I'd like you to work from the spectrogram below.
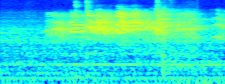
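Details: Maritacas (parakeets) in a backyard in São João da Boa Vista, São Paulo, Brazil, on an afternoon in August, giving harsh, overlapping squawks in a dense high-pitched chatter that swells and fades over about two seconds, with a low hum.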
